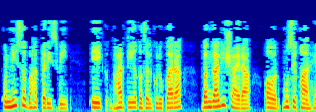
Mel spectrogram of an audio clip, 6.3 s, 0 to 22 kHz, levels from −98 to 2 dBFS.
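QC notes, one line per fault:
Throughout: transcoding between lossy codecs. The speech carries two different kinds of codec artefact heard together, and nothing at all above 10.1 kHz. That mix of two different kinds of artefact likely comes from a very low-rate HE-AAC encode being re-encoded to WMA at a modest rate. The second encoder wastes bits copying the first one's damage, adds its own, and the lowest cut-off in the chain carries through.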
